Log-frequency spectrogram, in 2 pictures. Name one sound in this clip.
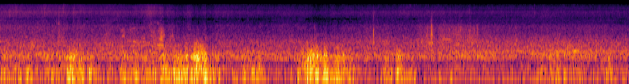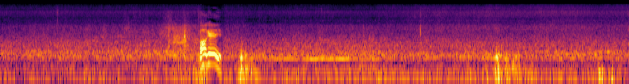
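Wind gusts buffet outdoors.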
